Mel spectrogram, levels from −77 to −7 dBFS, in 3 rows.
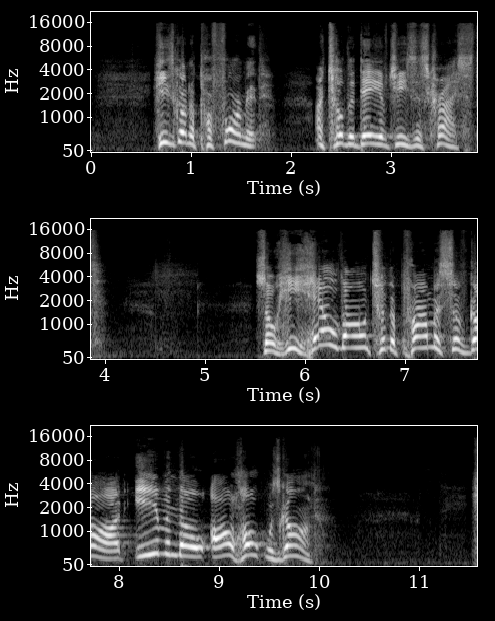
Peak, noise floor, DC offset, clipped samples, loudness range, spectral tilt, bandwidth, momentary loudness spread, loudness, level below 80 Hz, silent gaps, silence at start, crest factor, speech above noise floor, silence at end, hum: -2 dBFS; -58 dBFS; under 0.1%; under 0.1%; 5 LU; -4 dB/octave; 16 kHz; 10 LU; -17 LUFS; -54 dBFS; none; 0.65 s; 18 dB; 42 dB; 0 s; none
